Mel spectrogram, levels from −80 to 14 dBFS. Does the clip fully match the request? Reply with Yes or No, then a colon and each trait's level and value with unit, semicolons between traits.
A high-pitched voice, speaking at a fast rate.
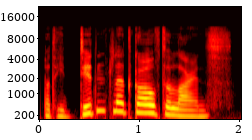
Yes: high, 215 Hz; fast, 235 wpm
